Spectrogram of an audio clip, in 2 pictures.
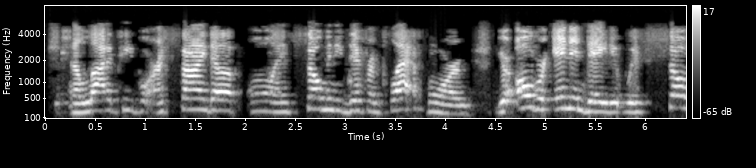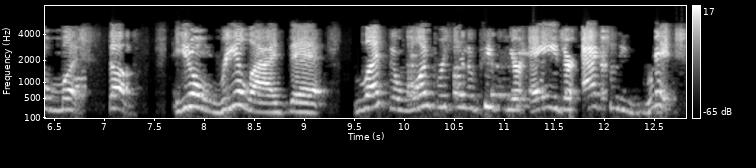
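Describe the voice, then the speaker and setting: A woman's voice: on the high side, moderate pace, lo-fi sound. A woman interviewer speaking over a video call, affirming her guest and reflecting in long, thoughtful runs. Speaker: radio interviewer. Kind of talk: interview conversation.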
